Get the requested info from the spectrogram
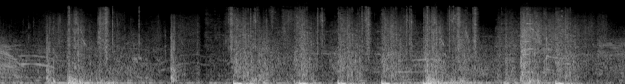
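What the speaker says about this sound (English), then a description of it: "Oh, shotgun, what the hell?" Repeated booming shotgun blasts in Red Dead Redemption, a rapid volley of loud shots amid dense gunfire and game noise, with voices underneath.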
